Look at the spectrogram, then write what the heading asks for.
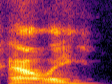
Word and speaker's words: Hallie: Let me pronounce that right, Hallie.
